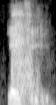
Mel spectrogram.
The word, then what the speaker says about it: Gaethje: It's Gaethje. I'm never going to get I know, but just move on. Pretend I said it right. If you keep saying Gaethje, then a malformed Justin Gaethje clone.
